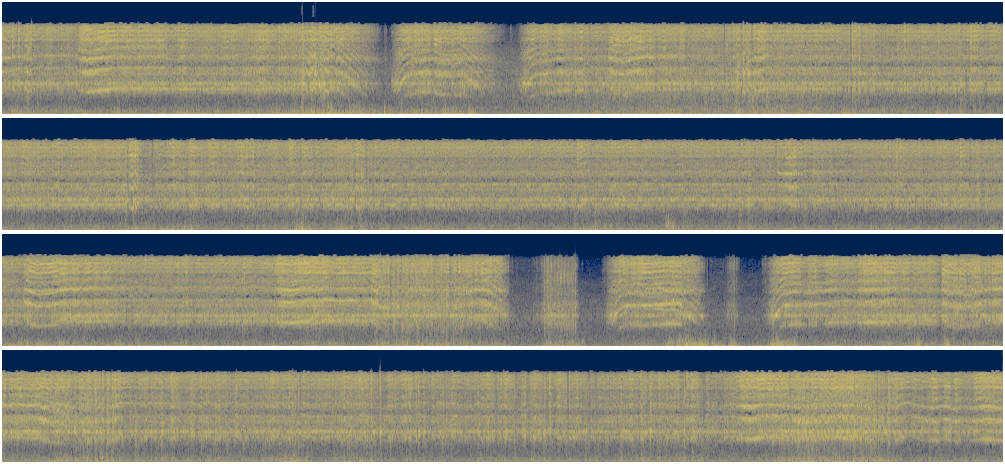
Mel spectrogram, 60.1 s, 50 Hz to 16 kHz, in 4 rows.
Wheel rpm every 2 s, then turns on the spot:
230, 230, 130, 110, 220, 230, 240, 230, 240, 240, 230, 230, 230, 230, 230, 230, 230, 220, 90, 100, 100, 220, 220, 230, 240, 240, 230, 230, 220, 210.
36-38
